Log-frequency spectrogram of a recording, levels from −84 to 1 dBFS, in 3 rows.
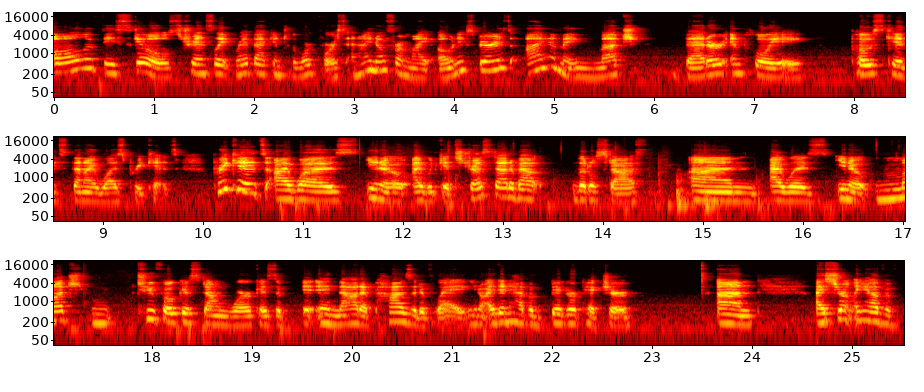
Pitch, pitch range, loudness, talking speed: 210 Hz, 170-275 Hz, -21 LUFS, 165 wpm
